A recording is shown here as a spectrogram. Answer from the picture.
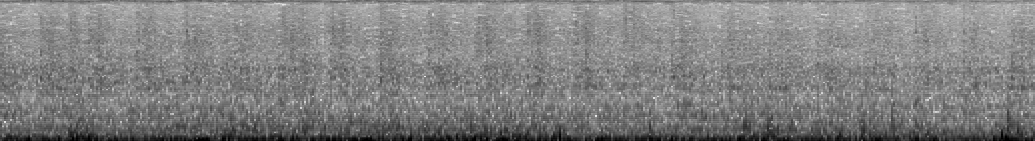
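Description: Passenger train running along the track: a steady low rumble with a faint, regular clatter of wheels over the rails.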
